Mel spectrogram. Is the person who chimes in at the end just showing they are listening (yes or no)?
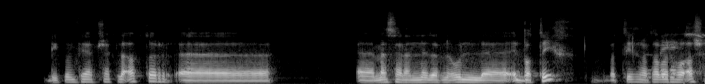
yes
